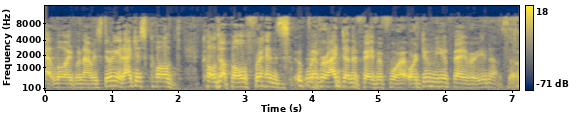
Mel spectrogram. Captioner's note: laughs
